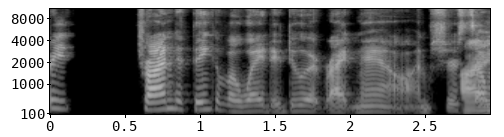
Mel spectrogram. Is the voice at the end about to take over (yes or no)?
yes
